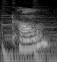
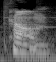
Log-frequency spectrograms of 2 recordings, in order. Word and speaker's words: comb: Comb? Comb. Comb your hair. Whatever, I don't say things but right. English is weird because like tomb is pronounced tomb, so you think comb, but it's comb, Yeah, I don't know.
